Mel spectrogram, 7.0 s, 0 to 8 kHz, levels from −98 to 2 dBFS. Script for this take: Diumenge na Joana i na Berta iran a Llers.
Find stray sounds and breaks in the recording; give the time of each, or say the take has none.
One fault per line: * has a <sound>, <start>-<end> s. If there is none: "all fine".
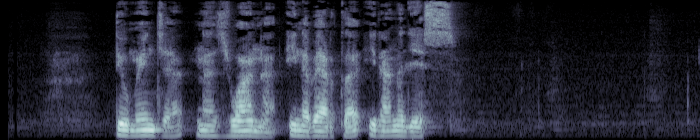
all fine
